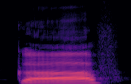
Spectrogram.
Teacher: यह बारीक पढ़ा जाता है हमेशा। यह जुबान की जड़ और तालू के सख्त हिस्सा से इसको अदा किया जाता है।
